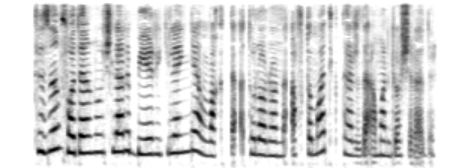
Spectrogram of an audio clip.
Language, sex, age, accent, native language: Uzbek, female, under 19, Farg'ona, Uzbek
